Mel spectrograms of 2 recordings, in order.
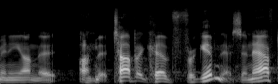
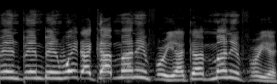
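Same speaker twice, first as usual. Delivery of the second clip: put-on shrill, very high, frantic yelling; 12 semitones higher, 4 dB louder than usual. Retelling a woman running after the milkman: imitating a woman yelling. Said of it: "She was yelling".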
